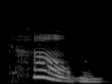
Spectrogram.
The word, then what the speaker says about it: comb: in the word Mouse MB represents the M sound at the end like in the word comb okay the B is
